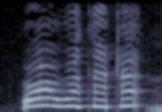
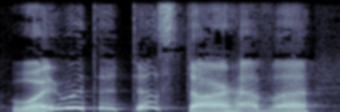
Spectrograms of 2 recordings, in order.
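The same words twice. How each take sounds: First: High, whiny nerd voice; squeaky nasal geek impression. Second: Said in the usual way. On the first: Shown as a demonstration. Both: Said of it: "what's my nerd voice?".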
